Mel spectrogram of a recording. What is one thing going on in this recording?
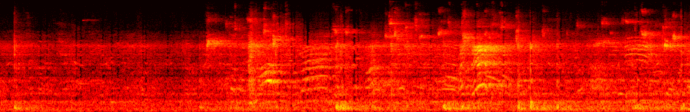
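A basketball thumps as it is dribbled on a wooden floor.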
